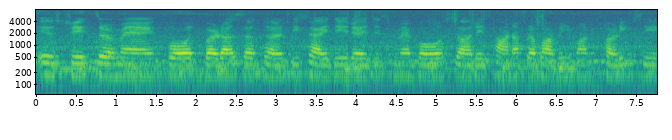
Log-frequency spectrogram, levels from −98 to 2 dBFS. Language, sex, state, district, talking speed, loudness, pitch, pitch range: Hindi, female, Chhattisgarh, Raipur, 145 wpm, -16 LUFS, 160 Hz, 155-165 Hz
